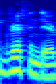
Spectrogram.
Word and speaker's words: Gryffindor: I know you guys hate when I say Gryffindor but that's how you pronounce it let's open this guy up oh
